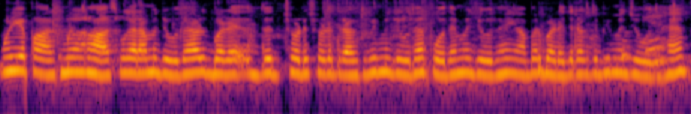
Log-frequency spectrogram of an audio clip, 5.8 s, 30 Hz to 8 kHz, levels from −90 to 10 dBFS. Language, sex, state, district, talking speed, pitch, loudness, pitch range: Hindi, female, Delhi, New Delhi, 260 wpm, 220 Hz, -17 LUFS, 215-230 Hz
